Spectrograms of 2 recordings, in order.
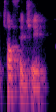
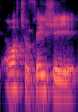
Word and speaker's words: autophagy: Well, it depends on which side of the pond you are. It's autophagy on this side of the pond, autophagy on the other side of the pond.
